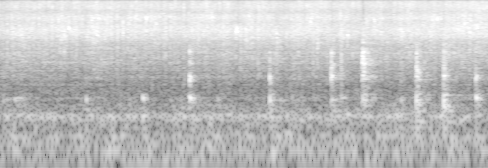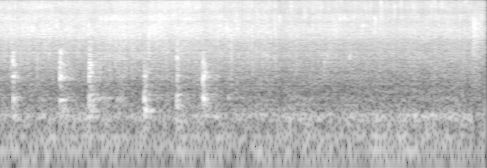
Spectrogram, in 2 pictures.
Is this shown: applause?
no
